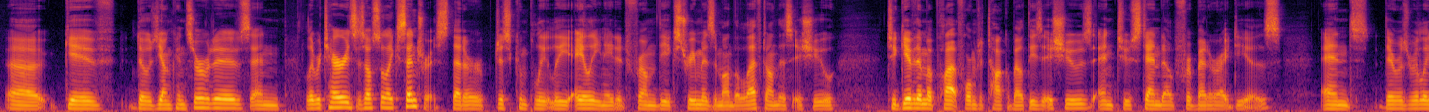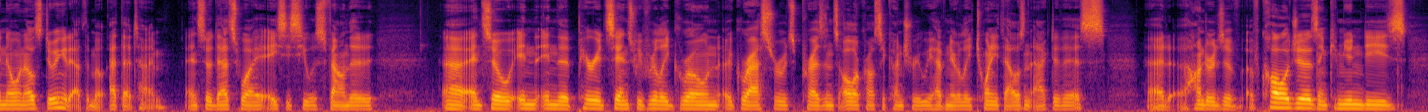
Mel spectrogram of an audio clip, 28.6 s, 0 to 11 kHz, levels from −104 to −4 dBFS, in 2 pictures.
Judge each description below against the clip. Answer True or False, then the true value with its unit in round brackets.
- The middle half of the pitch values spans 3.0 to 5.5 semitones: False (2.4 semitones)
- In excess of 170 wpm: True (200 wpm)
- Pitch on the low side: True (110 Hz)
